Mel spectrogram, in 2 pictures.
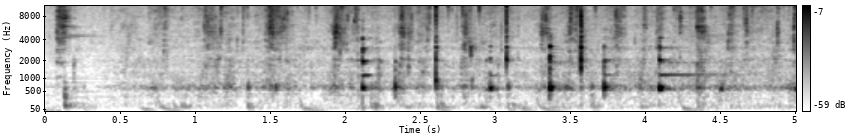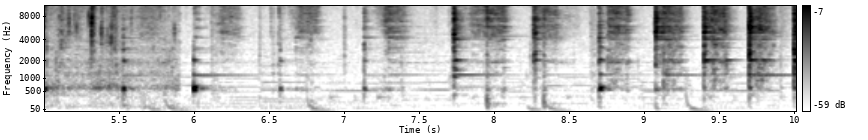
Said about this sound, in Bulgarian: Разбърквам много добре и добавям към пасираната смес.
